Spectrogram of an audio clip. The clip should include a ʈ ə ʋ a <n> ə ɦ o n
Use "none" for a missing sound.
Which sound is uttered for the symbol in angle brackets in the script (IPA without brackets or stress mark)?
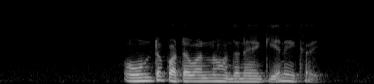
nː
